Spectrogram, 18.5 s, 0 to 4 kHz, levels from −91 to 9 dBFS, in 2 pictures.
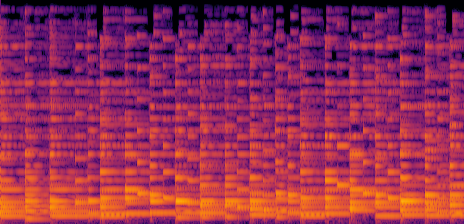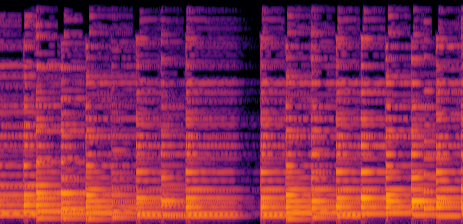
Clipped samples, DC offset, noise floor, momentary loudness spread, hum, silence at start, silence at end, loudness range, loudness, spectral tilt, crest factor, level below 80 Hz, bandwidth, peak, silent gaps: under 0.1%; under 0.1%; -39 dBFS; 6 LU; none; 0 s; 0 s; 3 LU; -19 LUFS; -11 dB/octave; 16 dB; -52 dBFS; 4 kHz; -2 dBFS; none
